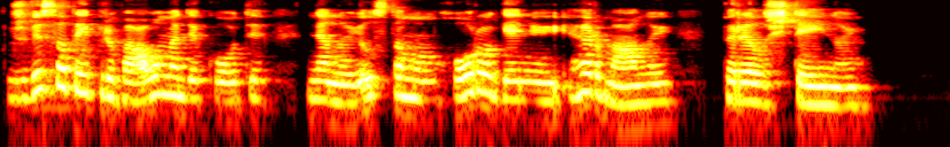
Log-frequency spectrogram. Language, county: Lithuanian, Kaunas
